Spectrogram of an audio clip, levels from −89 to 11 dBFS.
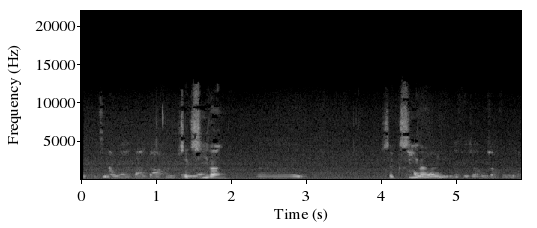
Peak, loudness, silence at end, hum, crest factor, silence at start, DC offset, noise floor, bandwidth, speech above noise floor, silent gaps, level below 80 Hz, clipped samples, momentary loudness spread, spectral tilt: -4 dBFS; -27 LUFS; 0.05 s; none; 24 dB; 0.05 s; under 0.1%; -52 dBFS; 13 kHz; 24 dB; none; -86 dBFS; under 0.1%; 21 LU; -2.5 dB/octave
